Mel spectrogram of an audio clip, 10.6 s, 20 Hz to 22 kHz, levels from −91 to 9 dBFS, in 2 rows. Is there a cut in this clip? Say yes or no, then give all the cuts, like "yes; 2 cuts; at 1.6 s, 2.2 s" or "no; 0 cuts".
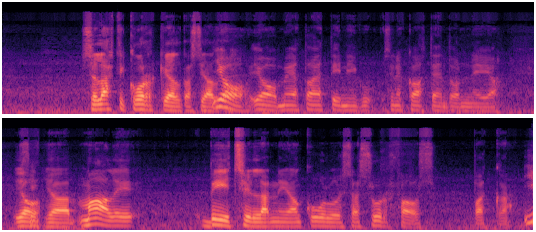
yes; 1 cut; at 5.7 s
